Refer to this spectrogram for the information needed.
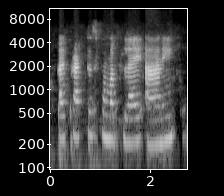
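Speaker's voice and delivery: Welsh accent of the South Wales variety. Repeating a line after the teacher: South Wales accent. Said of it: "your South Wales or your Welsh accent".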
